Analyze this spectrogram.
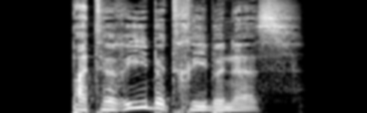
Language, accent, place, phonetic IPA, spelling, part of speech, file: German, Germany, Berlin, [batəˈʁiːbəˌtʁiːbənəs], batteriebetriebenes, adjective, De-batteriebetriebenes.ogg
- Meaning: strong/mixed nominative/accusative neuter singular of batteriebetrieben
